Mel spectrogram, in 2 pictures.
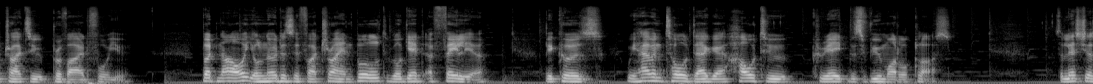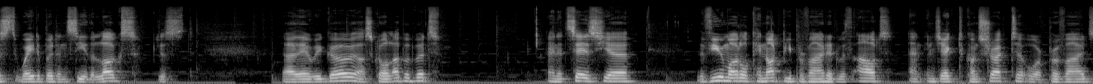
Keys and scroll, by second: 3.7 ctrl+F9.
